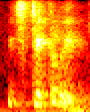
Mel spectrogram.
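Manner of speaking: put-on very high little girl; giggly child. Kezia telling her grandmother the bed tickles, very high. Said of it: "said Kezia".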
